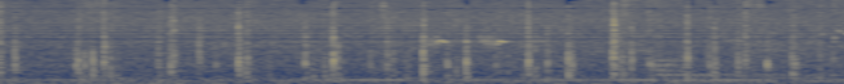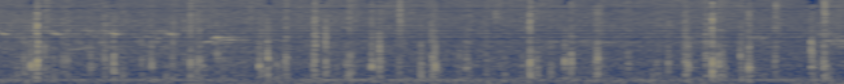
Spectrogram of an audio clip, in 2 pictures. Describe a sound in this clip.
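A group of men walk with footsteps on stone paving.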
